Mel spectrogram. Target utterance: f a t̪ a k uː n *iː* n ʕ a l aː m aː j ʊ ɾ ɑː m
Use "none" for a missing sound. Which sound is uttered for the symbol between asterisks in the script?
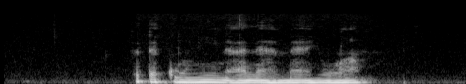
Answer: iː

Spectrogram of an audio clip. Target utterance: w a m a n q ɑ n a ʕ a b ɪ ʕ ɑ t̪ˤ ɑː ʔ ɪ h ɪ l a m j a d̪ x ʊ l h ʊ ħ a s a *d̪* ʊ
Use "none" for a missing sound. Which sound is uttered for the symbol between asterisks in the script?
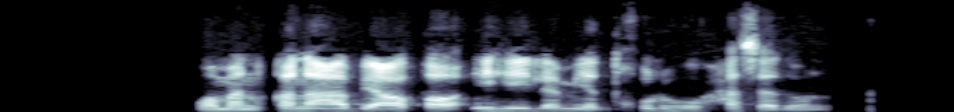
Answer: d̪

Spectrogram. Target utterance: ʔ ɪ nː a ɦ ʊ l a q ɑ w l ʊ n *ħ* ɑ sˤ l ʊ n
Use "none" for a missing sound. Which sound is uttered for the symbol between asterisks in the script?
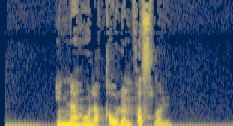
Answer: f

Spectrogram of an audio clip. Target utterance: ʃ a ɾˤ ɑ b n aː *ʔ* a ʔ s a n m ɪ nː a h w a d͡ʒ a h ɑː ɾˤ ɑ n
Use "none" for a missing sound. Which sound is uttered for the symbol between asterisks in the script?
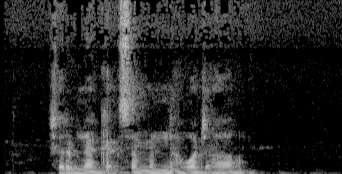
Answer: k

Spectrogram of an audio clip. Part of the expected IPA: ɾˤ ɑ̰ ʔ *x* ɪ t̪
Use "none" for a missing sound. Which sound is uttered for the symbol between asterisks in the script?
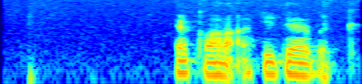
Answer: k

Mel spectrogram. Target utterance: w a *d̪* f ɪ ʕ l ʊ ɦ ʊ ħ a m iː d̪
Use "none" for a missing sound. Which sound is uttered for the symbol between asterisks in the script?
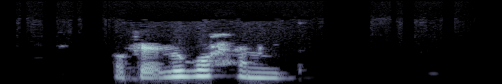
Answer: none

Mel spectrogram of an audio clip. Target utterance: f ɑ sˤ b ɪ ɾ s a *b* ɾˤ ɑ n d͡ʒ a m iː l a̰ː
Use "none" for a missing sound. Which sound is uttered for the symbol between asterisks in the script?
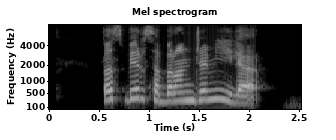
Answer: b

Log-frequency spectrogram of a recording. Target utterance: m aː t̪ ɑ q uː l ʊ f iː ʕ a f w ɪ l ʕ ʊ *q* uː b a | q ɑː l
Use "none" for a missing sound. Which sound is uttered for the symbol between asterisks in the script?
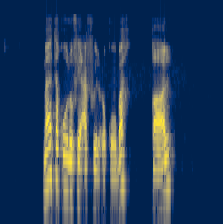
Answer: q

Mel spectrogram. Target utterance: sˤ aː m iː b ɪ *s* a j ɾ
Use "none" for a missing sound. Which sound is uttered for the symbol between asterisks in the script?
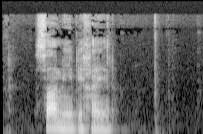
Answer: x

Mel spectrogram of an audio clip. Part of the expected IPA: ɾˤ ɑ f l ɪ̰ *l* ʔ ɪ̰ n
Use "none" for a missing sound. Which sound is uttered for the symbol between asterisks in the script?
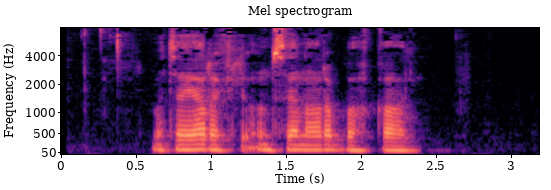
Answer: none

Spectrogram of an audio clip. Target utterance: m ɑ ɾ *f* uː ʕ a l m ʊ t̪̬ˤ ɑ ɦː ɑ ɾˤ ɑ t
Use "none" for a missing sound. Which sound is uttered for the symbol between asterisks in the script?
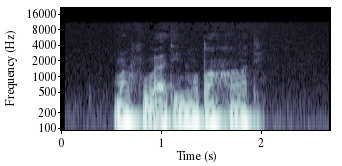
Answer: f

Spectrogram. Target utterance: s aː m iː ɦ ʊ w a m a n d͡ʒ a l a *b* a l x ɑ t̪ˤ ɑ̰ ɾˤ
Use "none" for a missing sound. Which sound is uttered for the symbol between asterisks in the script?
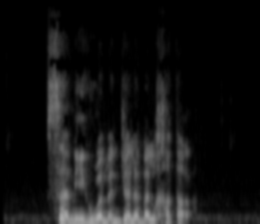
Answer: b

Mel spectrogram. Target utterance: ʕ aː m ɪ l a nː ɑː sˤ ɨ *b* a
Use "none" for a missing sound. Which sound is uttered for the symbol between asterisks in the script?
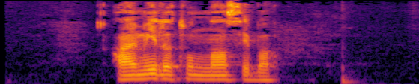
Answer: b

